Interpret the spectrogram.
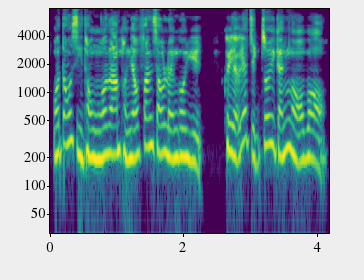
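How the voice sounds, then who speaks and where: A woman's voice: mid-range voice, a little fast, dry recording, highs cut off. A woman with a Hong Kong Cantonese accent explaining herself as a caller, defensive and protesting. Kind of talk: heated personal explanation.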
